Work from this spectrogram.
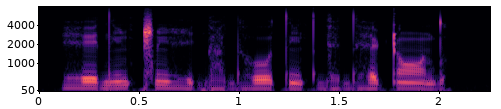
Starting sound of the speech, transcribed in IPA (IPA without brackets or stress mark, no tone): ɦ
